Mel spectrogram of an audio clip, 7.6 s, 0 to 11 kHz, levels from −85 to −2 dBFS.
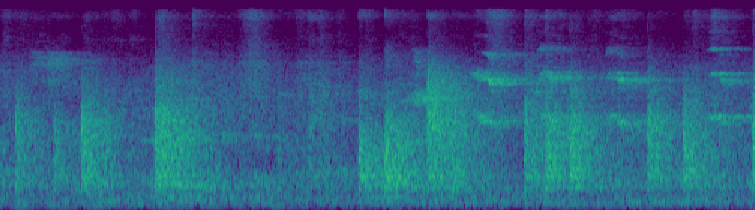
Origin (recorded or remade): recorded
